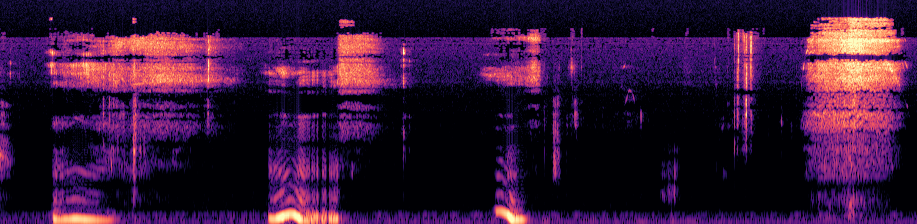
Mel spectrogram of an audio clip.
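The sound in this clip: Biting and chewing a chocolate with a gooey, melted-chocolate centre: a few quiet, separate chewing bursts, each carrying a soft voiced hum-like murmur, with a fainter final rustle.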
